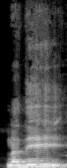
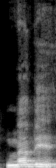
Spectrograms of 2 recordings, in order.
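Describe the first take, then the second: First: The final h is followed by an echo vowel. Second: The word ends in a bare h sound. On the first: The speaker calls it right. "इस रूप में करना चाहिए" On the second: The speaker calls it wrong. "न कि इसका उच्चारण नदी इस रूप में करना चाहिए"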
